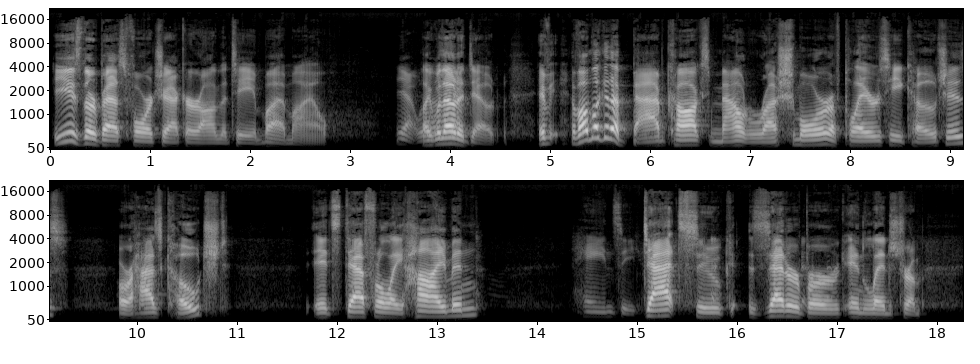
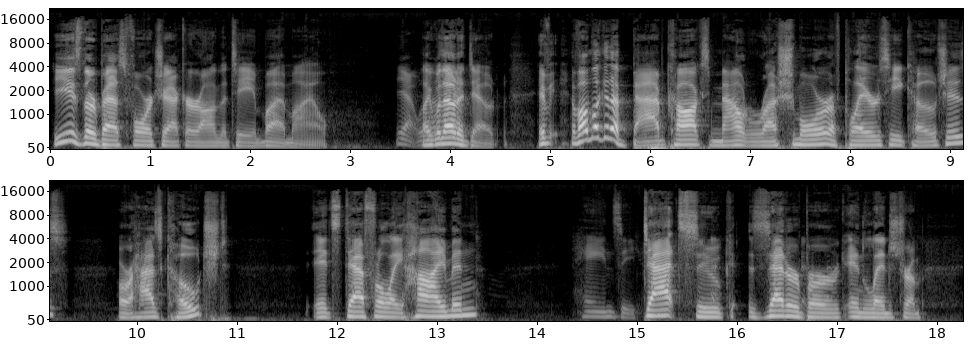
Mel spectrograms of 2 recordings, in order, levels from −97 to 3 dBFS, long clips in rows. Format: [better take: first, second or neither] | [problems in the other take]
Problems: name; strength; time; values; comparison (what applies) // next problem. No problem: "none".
second | thin; very; fading below 350 Hz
